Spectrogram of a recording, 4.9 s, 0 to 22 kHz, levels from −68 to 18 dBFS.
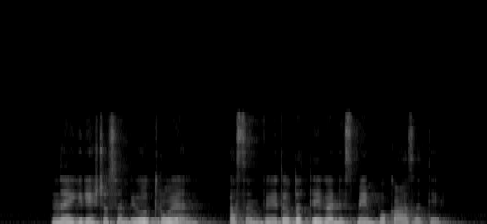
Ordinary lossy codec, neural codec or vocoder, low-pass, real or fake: none; codec, 24 kHz, 3.1 kbps, DualCodec; 10.8 kHz; fake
